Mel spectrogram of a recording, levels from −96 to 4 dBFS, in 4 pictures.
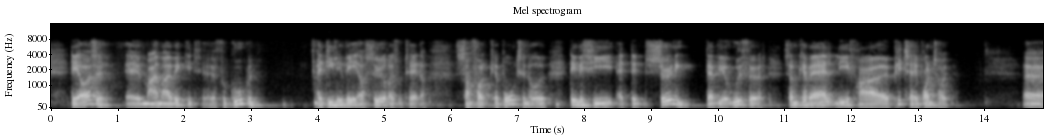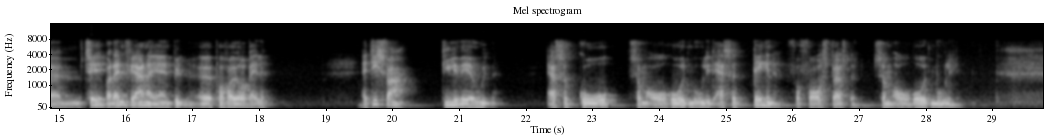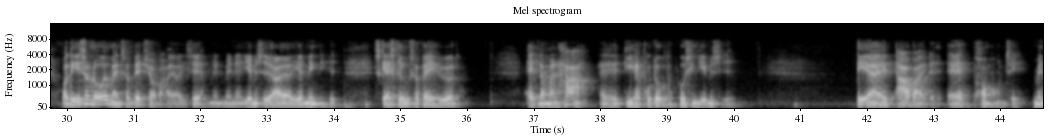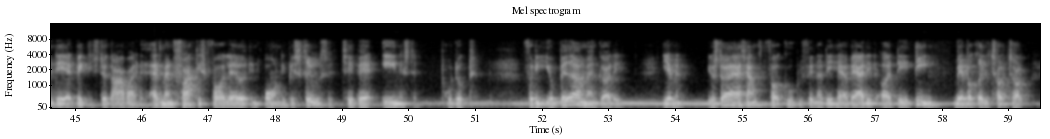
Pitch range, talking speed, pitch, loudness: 90-120 Hz, 145 wpm, 105 Hz, -22 LUFS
